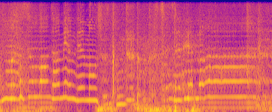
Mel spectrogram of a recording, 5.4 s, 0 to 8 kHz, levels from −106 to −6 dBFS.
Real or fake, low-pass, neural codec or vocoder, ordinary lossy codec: fake; 7.2 kHz; codec, 16 kHz in and 24 kHz out, 0.4 kbps, LongCat-Audio-Codec, fine tuned four codebook decoder; none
